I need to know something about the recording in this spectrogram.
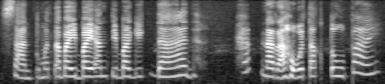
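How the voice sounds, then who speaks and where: A dutiful young college girl, played by a woman in a radio drama. She speaks sweetly in an extremely high, bright voice. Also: normal speed, no echo. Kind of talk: Filipino radio drama acting.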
